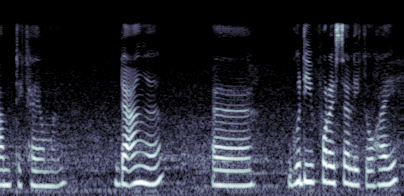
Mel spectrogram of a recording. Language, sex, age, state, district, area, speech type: Bodo, female, 18-30, Assam, Chirang, rural, spontaneous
